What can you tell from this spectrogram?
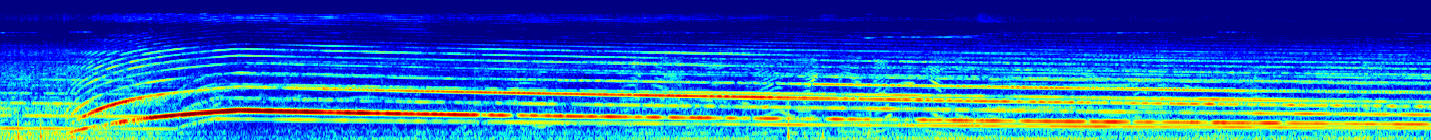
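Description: Fire engine's mechanical siren winding up sharply in pitch over about a second, then slowly coasting down.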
